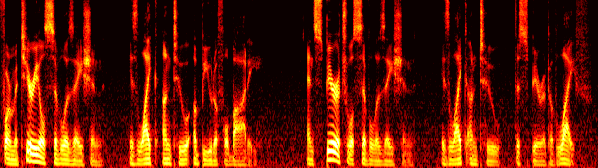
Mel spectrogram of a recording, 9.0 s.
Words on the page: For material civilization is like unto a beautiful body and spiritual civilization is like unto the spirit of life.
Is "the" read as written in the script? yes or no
yes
